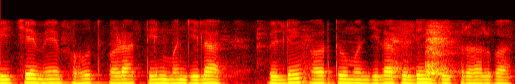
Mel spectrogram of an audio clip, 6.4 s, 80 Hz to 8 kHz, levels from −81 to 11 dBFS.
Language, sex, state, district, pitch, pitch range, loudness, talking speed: Hindi, male, Chhattisgarh, Balrampur, 125 Hz, 120-130 Hz, -15 LUFS, 130 wpm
